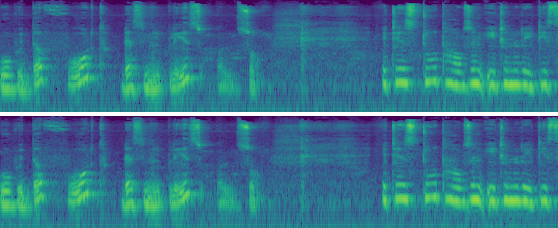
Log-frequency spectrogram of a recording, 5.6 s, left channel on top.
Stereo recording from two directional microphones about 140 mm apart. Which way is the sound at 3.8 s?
35° right (ahead or behind).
